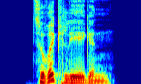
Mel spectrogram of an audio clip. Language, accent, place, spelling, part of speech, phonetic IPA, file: German, Germany, Berlin, zurücklegen, verb, [t͡suˈʁʏkˌleːɡn̩], De-zurücklegen.ogg
- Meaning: 1. to put back (an object to its original place) 2. to put aside (to save or keep for later) 3. to recline 4. to cover, travel (a distance) 5. to resign (from an office or position)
